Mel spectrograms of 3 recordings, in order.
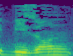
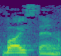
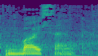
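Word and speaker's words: bison: یه پیغام دارم واسه فرید، تلفظا رو درست کن آقا فرید، اون چیزی که تلفظ کردی بیزون غلطه، اصلش از بایسن، اون بوفالویی که تعریف کردی تو جاده ای تو آلاسکا بوده و پلیس براش موزیک پخش کرده، تلفظ صحیحش هست بایسن.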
